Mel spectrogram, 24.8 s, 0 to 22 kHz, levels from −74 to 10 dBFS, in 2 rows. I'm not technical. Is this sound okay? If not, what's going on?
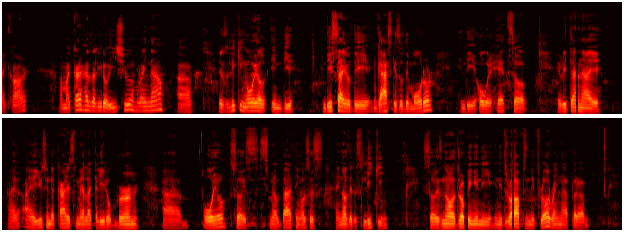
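No. Throughout, the sound is plainly watery and swirly, with dull treble and smeared attacks, most likely from heavy MP3 compression squeezing the file down. There are also two tiny dropouts, at 11.47 s (about 36 ms) and 22.59 s (about 46 ms), each a gap at a join of encoded pieces, where separately saved chunks were stuck together with a sliver of silence left in.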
